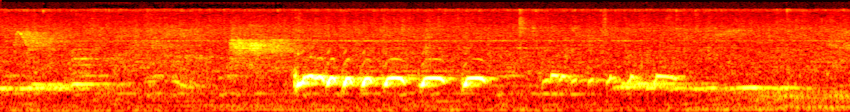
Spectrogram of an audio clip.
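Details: Zebra dove of local perkutut stock on a lure recording to get birds answering; a quiet, distant-sounding run of rapid hooked coos, then a shorter, blurred second phrase amid background hiss.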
